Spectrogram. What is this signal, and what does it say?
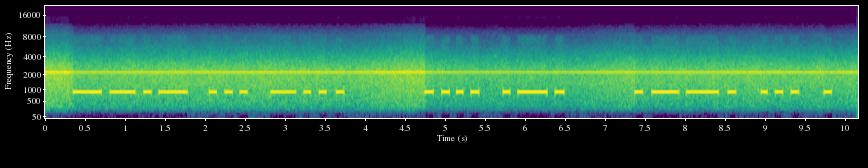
Morse code, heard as a keyed tone, hand-sent with a straight key, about 12 wpm, 900 Hz, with radio static and a steady whistle near 2240 Hz. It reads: QSB HR PSE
